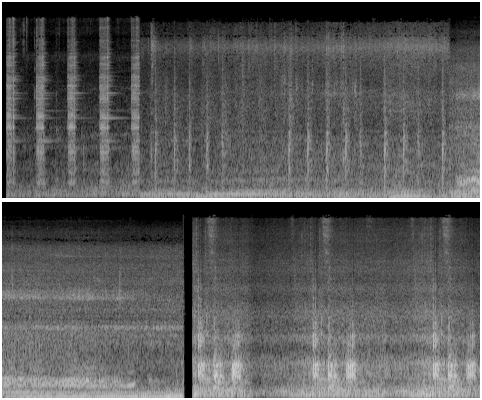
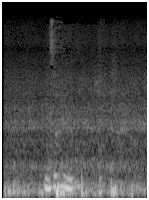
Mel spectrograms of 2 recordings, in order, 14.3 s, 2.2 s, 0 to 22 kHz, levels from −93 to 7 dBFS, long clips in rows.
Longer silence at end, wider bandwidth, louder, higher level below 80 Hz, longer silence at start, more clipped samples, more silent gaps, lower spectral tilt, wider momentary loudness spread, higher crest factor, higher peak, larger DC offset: about the same, 0 s vs 0 s; about the same, 16.5 kHz vs 15.5 kHz; about the same, -23 LUFS vs -21 LUFS; first, -30 dBFS vs -38 dBFS; about the same, 0.05 s vs 0.05 s; neither; first, 9.92-10.02 s vs none; second, -5 dB/octave vs -8.5 dB/octave; about the same, 14 LU vs 15 LU; about the same, 22 dB vs 18 dB; about the same, 0 dBFS vs -2 dBFS; neither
